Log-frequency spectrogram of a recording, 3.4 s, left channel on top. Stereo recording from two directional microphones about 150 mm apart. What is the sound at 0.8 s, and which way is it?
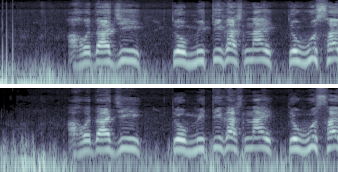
Speech, 35° right (ahead or behind).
